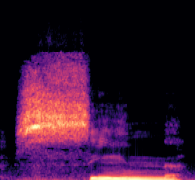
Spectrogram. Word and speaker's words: Sin: Sometimes it was just pronounced with the regular old s sound. Sin.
